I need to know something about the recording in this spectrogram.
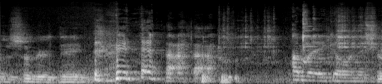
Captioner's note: laughs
